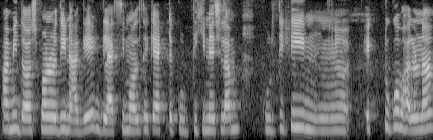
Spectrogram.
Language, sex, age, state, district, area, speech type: Bengali, female, 18-30, West Bengal, Paschim Bardhaman, urban, spontaneous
